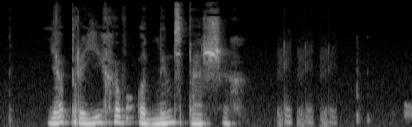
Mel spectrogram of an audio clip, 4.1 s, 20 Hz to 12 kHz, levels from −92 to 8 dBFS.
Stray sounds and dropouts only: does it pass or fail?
fail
